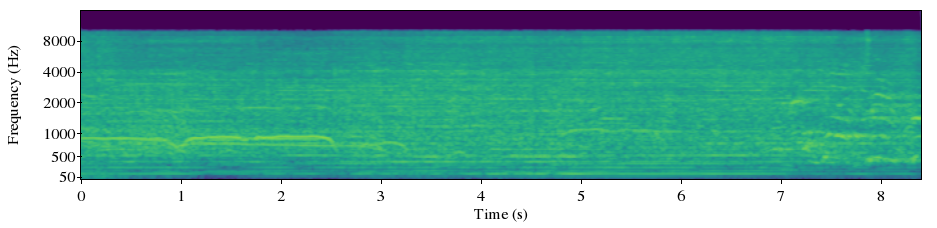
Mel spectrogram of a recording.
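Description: Live rock band playing sustained chords in an arena, with audience voices singing and shouting along close to the recorder.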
